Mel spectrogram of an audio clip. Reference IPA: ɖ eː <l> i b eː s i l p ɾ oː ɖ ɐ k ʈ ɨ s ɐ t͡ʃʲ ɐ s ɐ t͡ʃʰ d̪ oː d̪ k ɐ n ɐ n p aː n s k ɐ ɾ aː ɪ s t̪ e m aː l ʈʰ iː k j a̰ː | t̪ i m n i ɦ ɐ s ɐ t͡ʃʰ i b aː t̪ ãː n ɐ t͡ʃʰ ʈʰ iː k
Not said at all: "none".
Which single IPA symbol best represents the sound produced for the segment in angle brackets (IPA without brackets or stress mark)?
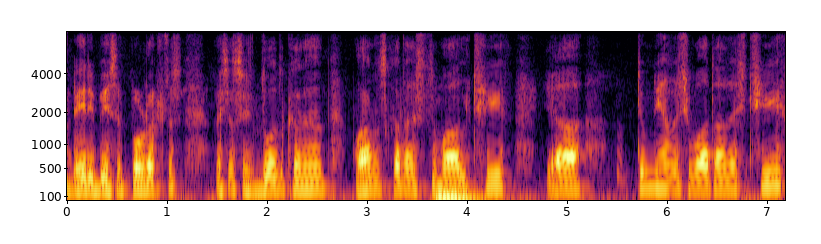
ɾ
